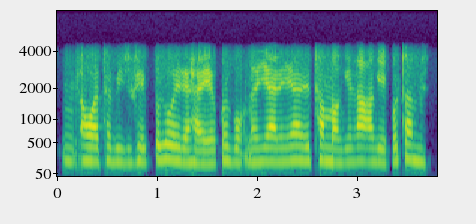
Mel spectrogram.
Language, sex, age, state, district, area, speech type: Manipuri, female, 30-45, Manipur, Imphal West, urban, conversation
